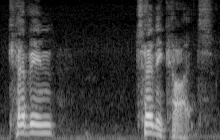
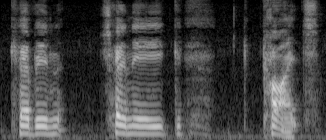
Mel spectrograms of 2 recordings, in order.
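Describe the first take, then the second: First: The G in the surname is left silent. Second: The G in the surname is pronounced.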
